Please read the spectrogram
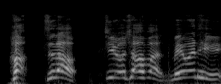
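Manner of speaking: high, loud cheery shopkeeper reply; shop owner voice. Retold or imitated. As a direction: boss shouting a cheerful yes. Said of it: "And then Lao Man was like".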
